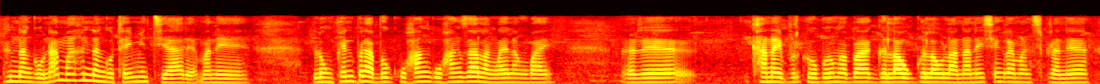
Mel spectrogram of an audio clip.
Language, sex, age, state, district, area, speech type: Bodo, female, 30-45, Assam, Baksa, rural, spontaneous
